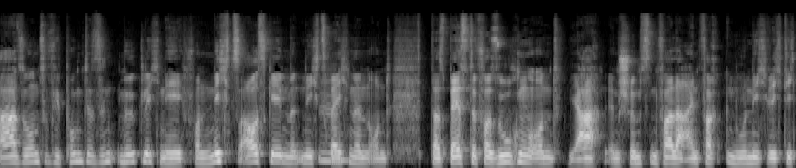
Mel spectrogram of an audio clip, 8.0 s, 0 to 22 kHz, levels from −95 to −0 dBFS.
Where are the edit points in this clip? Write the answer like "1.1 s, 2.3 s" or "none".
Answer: none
